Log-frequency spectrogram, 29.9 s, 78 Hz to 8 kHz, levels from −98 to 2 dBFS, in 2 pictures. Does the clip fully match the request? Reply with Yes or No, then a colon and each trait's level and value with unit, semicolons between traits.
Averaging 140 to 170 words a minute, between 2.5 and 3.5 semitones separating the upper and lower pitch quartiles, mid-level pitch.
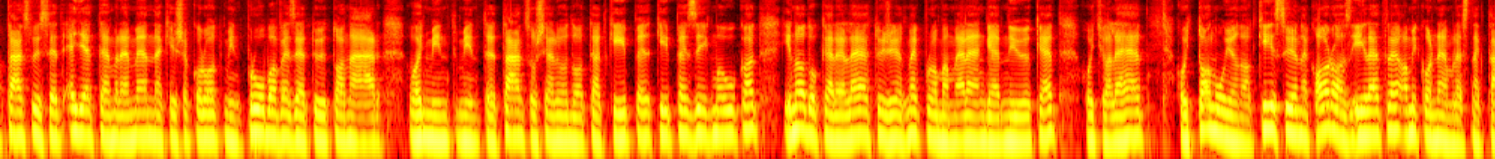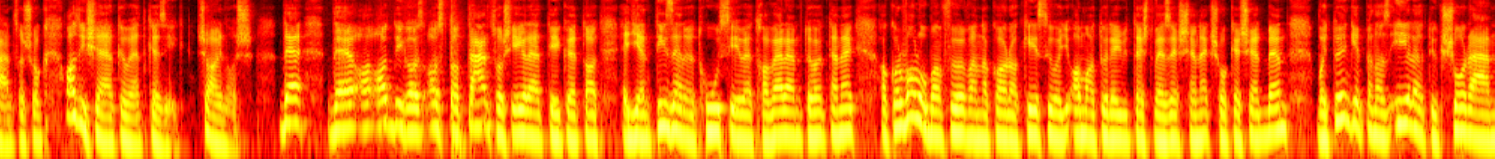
Yes: average, 150 wpm; average, 2.9 semitones; medium, 150 Hz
